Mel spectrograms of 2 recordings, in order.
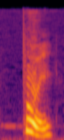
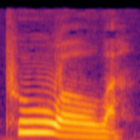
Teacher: Where did that W come from? It's certainly not written down anywhere, but it is there just as definitely as the P is there.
